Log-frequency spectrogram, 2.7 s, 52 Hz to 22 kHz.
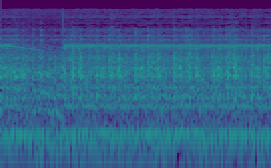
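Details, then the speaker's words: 500 W Bafang geared hub motor from an Addmotor Motan 20-inch fat-tire ebike, run by shorting the throttle control: steady motor whine with a rough, uneven rattle underneath. The clutch assembly is worn out; being replaced with a 750 W motor. "the one that was on here when I spun it like this made a noise you could hear it the clutch assembly on that other one is shot"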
